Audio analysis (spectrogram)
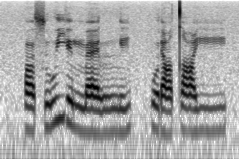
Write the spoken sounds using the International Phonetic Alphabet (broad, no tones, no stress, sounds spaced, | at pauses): ɒ s u j e m æ lː i pː o ɾ æ tˤ iː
